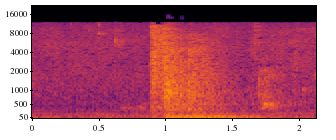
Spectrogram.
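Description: A door slamming shut about a second in: one heavy thud that fades over most of a second.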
